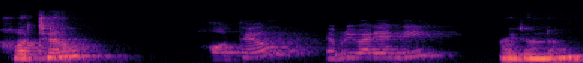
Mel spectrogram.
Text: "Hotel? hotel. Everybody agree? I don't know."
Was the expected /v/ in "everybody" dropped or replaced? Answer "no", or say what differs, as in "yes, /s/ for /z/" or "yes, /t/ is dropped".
yes, /b/ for /v/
